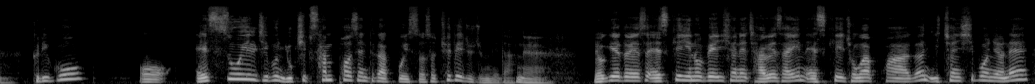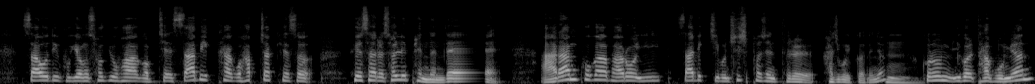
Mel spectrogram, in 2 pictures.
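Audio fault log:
14.89 to 15.22 s, call audio freeze: the last bit of sound gets stretched into a buzz or hiss that fades for about 307 ms, then the speech picks up right where it left off. Likely the jitter buffer ran dry while packets were held up, so nothing's lost, but everything after sits about 307 ms later.
16.99 to 19.40 s, jitter buffer speed-up: the speech runs at about 113% speed with the pitch unchanged, so it sounds hurried. The buffer was holding more audio than it wanted, so the receiver kept snipping out short pitch-period chunks, around 300 ms in total, to pull the delay back down.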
